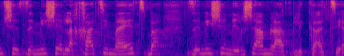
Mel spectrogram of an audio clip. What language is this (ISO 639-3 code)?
heb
